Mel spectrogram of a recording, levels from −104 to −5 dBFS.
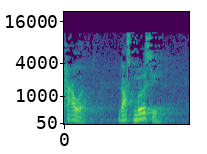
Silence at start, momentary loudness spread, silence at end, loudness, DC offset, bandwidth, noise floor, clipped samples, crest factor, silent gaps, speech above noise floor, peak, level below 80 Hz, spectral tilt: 0 s; 15 LU; 0.5 s; -26 LUFS; under 0.1%; 11.5 kHz; -54 dBFS; under 0.1%; 20 dB; none; 29 dB; -8 dBFS; -62 dBFS; -4.5 dB/octave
